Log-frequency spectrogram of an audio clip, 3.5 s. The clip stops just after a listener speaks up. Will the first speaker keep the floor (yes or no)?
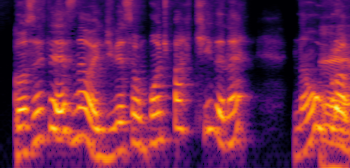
no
